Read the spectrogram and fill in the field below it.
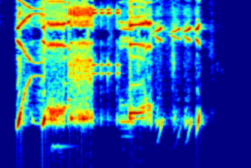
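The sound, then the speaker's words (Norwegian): A brief, busy jingle of cartoonish sound effects: bouncy boings, pops and bright bell-like tones in quick succession, lasting about two seconds with no voices. “Ja, men da, må vi ha ny jingle.”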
